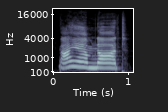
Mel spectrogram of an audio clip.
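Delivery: very high-pitched, indignant protest; scream. A narrator's reading. Jack Tyler denying he was tagged, screaming. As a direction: squeal the denial high. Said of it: "screamed Jack Tyler".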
